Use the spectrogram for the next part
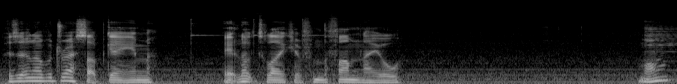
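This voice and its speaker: A man's voice: lowish voice, lively intonation, takes it slowly, a bit bright, a little hiss or hum. A man giving casual, rambling commentary as a video host, grumbling and poking fun at himself with mild swearing. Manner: self-mocking, grumbling, mildly sweary.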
